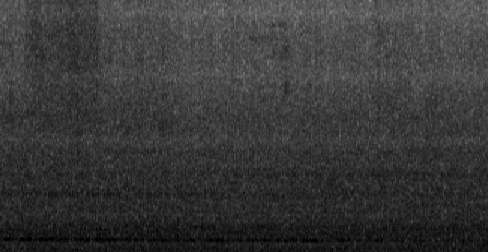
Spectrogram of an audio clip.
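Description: Steady low rumbling noise, the kind heard riding in a moving vehicle, with a faint steady whine above it that fades after the first couple of seconds.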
